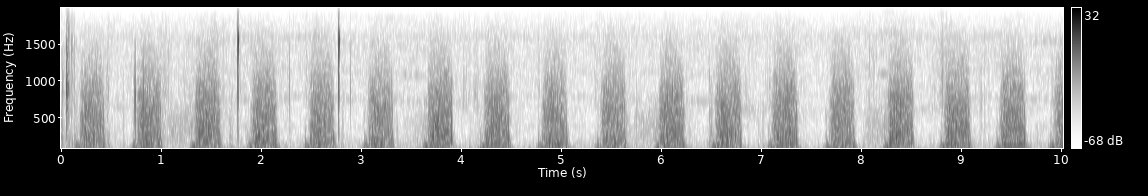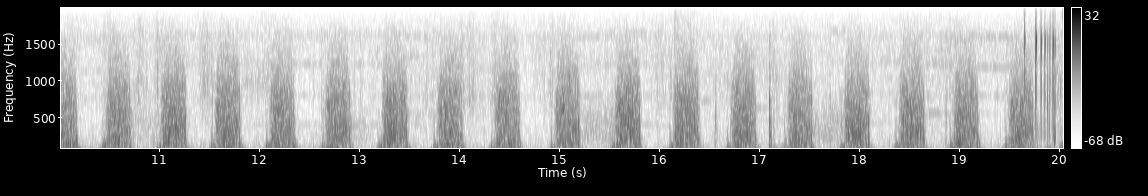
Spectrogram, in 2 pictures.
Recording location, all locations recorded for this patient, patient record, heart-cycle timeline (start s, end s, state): tricuspid valve (TV)
aortic valve (AV)+pulmonary valve (PV)+tricuspid valve (TV)+mitral valve (MV)
#Age: Child
#Sex: Male
#Height: 121.0 cm
#Weight: 23.0 kg
#Pregnancy status: False
#Murmur: Present
#Murmur locations: aortic valve (AV)+mitral valve (MV)+pulmonary valve (PV)+tricuspid valve (TV)
#Most audible location: tricuspid valve (TV)
#Systolic murmur timing: Holosystolic
#Systolic murmur shape: Diamond
#Systolic murmur grading: III/VI or higher
#Systolic murmur pitch: High
#Systolic murmur quality: Harsh
#Diastolic murmur timing: nan
#Diastolic murmur shape: nan
#Diastolic murmur grading: nan
#Diastolic murmur pitch: nan
#Diastolic murmur quality: nan
#Outcome: Abnormal
#Campaign: 2015 screening campaign
0.00	1.06	unannotated
1.06	1.28	diastole
1.28	1.39	S1
1.39	1.55	systole
1.55	1.64	S2
1.64	1.86	diastole
1.86	1.95	S1
1.95	2.12	systole
2.12	2.22	S2
2.22	2.43	diastole
2.43	2.53	S1
2.53	2.71	systole
2.71	2.77	S2
2.77	3.02	diastole
3.02	3.11	S1
3.11	3.28	systole
3.28	3.38	S2
3.38	3.62	diastole
3.62	3.72	S1
3.72	3.88	systole
3.88	3.98	S2
3.98	4.19	diastole
4.19	4.28	S1
4.28	4.45	systole
4.45	4.56	S2
4.56	4.75	diastole
4.75	4.86	S1
4.86	5.04	systole
5.04	5.14	S2
5.14	5.35	diastole
5.35	5.43	S1
5.43	5.62	systole
5.62	5.69	S2
5.69	5.93	diastole
5.93	6.03	S1
6.03	6.18	systole
6.18	6.26	S2
6.26	6.50	diastole
6.50	6.60	S1
6.60	6.76	systole
6.76	6.86	S2
6.86	7.06	diastole
7.06	7.16	S1
7.16	7.32	systole
7.32	7.41	S2
7.41	7.63	diastole
7.63	7.75	S1
7.75	7.86	systole
7.86	8.00	S2
8.00	8.22	diastole
8.22	8.32	S1
8.32	8.48	systole
8.48	8.56	S2
8.56	8.78	diastole
8.78	8.88	S1
8.88	9.06	systole
9.06	9.14	S2
9.14	9.35	diastole
9.35	9.44	S1
9.44	9.59	systole
9.59	9.68	S2
9.68	9.88	diastole
9.88	9.99	S1
9.99	10.16	systole
10.16	10.26	S2
10.26	10.42	diastole
10.42	10.52	S1
10.52	10.68	systole
10.68	10.78	S2
10.78	10.97	diastole
10.97	11.06	S1
11.06	11.24	systole
11.24	11.31	S2
11.31	11.50	diastole
11.50	11.61	S1
11.61	11.79	systole
11.79	11.87	S2
11.87	12.05	diastole
12.05	12.15	S1
12.15	12.33	systole
12.33	12.42	S2
12.42	12.63	diastole
12.63	12.73	S1
12.73	12.88	systole
12.88	12.96	S2
12.96	13.16	diastole
13.16	13.28	S1
13.28	13.45	systole
13.45	13.53	S2
13.53	13.74	diastole
13.74	13.83	S1
13.83	14.00	systole
14.00	14.10	S2
14.10	14.30	diastole
14.30	14.42	S1
14.42	14.58	systole
14.58	14.68	S2
14.68	14.91	diastole
14.91	15.01	S1
15.01	15.17	systole
15.17	15.28	S2
15.28	15.51	diastole
15.51	15.63	S1
15.63	15.76	systole
15.76	15.88	S2
15.88	16.09	diastole
16.09	16.19	S1
16.19	16.35	systole
16.35	16.44	S2
16.44	16.66	diastole
16.66	16.76	S1
16.76	16.94	systole
16.94	17.01	S2
17.01	17.24	diastole
17.24	17.35	S1
17.35	17.49	systole
17.49	17.60	S2
17.60	17.79	diastole
17.79	17.89	S1
17.89	18.06	systole
18.06	18.13	S2
18.13	18.34	diastole
18.34	18.45	S1
18.45	18.60	systole
18.60	18.68	S2
18.68	18.89	diastole
18.89	18.99	S1
18.99	19.17	systole
19.17	19.26	S2
19.26	19.45	diastole
19.45	19.53	S1
19.53	19.71	systole
19.71	19.79	S2
19.79	20.05	unannotated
